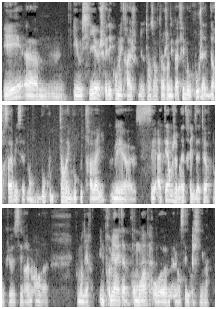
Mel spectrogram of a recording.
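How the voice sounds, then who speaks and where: A man's voice: fairly low pitch, fast talker, darkish tone, breathy edge. A young man from Marseille talking casually as an interview guest about his video work, rambling with many fillers and restarts. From France, Marseille.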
